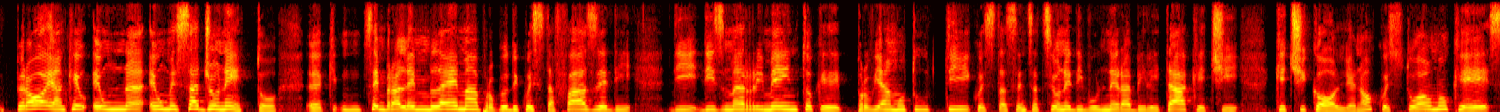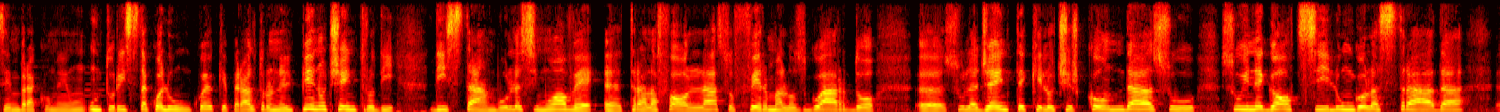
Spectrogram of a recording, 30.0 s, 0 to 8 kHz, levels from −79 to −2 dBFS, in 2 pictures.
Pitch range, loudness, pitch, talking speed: 200-225 Hz, -25 LUFS, 215 Hz, 145 wpm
